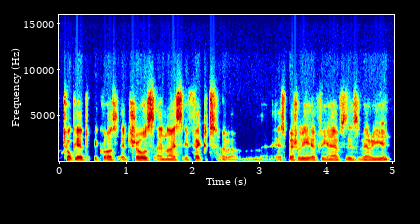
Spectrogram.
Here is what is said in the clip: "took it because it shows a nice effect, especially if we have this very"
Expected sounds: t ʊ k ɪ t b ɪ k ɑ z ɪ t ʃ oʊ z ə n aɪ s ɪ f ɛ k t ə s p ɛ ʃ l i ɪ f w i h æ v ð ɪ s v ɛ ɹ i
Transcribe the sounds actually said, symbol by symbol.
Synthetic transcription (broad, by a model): t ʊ k ɪ t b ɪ k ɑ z ɪ t ʃ oʊ z ə n aɪ s ɪ f ɛ k t ə s p ɛ ʃ l i ɪ f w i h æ v ð ɪ s v ɛ ɹ i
